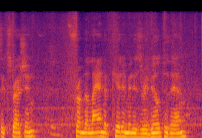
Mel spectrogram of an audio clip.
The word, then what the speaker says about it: Kittim: How do we pronounce that? Kittim.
